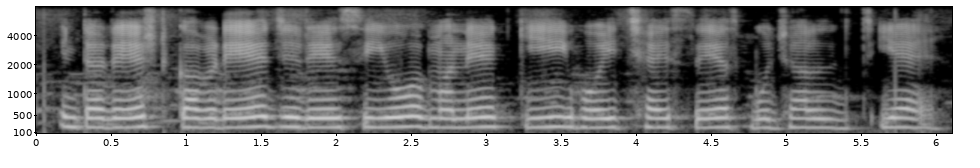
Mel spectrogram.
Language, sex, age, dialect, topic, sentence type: Maithili, female, 18-24, Bajjika, banking, statement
